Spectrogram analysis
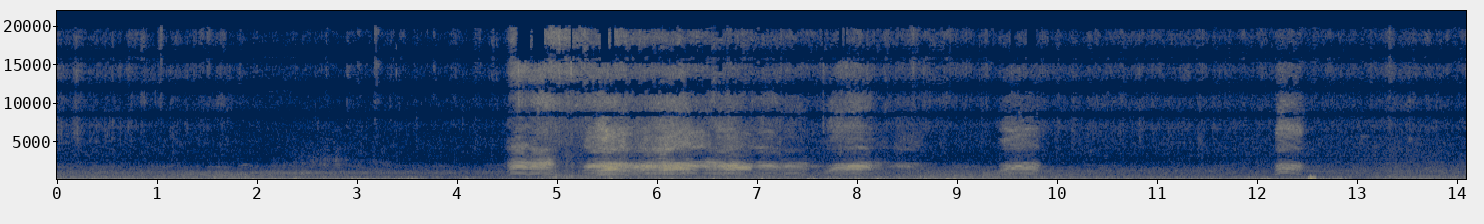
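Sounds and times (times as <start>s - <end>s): bird harsh calls: 4.5s - 8.7s, 9.4s - 9.9s, 12.2s - 12.6s.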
